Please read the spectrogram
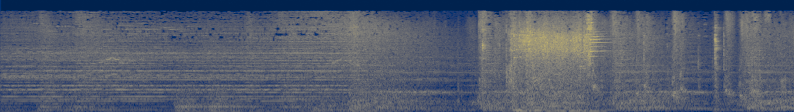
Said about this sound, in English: Blade whooshes there, Patrick.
